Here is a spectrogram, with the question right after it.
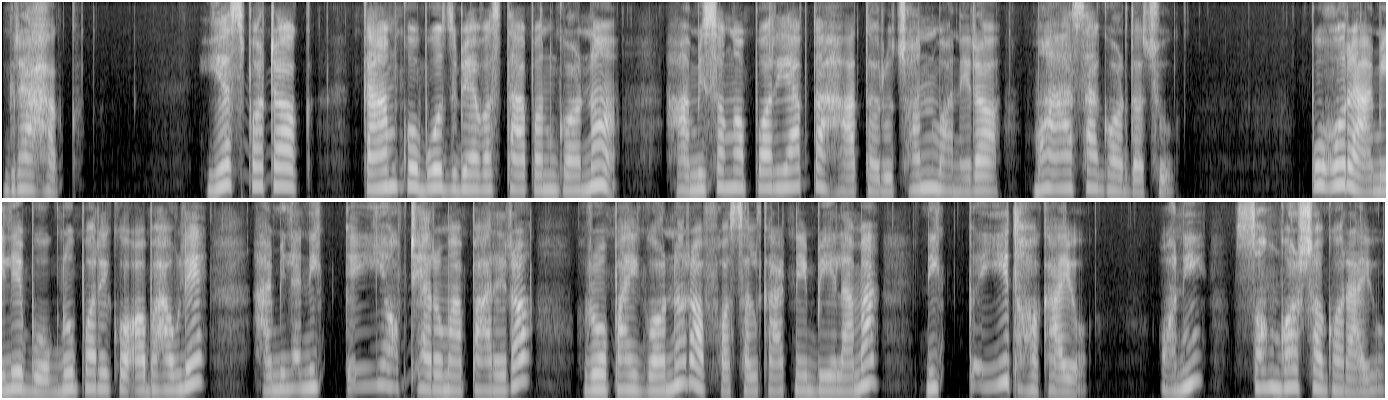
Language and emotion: Nepali, fearful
